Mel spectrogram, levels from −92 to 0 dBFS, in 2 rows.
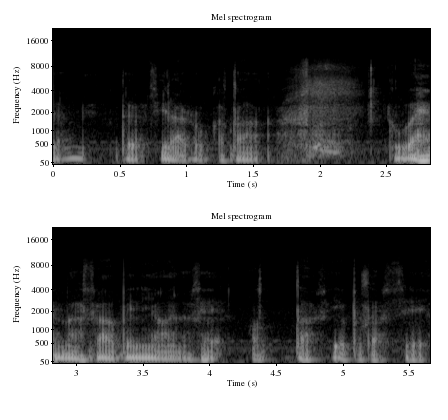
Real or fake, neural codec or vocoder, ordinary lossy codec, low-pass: real; none; none; 9.9 kHz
